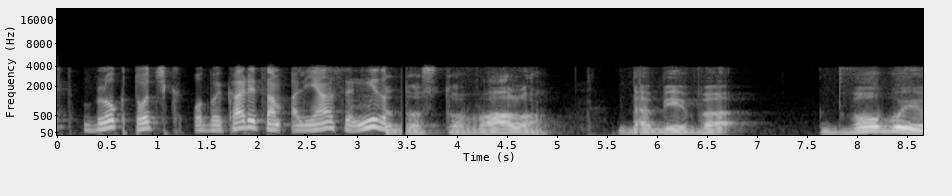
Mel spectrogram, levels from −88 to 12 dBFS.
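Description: From 3.28 s to the end, the speech suddenly drops deep and drags, running at half speed with the pitch sunk by roughly ten semitones, so everything after that point sounds slurred and heavy. Speed and pitch fall together in one step. This is a section at the wrong speed, likely caused by that stretch being played against a clock running at half the rate it was recorded at, rather than by any change in the talker.

Inside that slowed stretch there are two abrupt holes with hard edges: a longer one from 3.44 to 3.48 s lasting 40 ms, and a shorter one from 5.80 to 5.82 s lasting 20 ms. This is packet loss filled with silence. The receiver had nothing to play for those moments and inserted dead air. The 40 ms gap fits two lost 20 ms packets and the 20 ms gap fits one. The sudden cut to and from silence is what gives the holes their hard edges. The narrow, telephone-band character of the audio comes from G.711 coding, which adds at most faint damage of its own here.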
